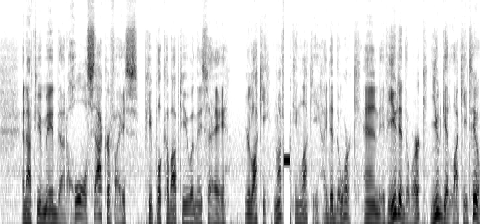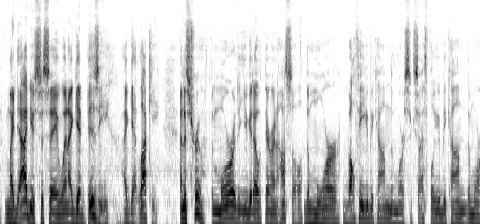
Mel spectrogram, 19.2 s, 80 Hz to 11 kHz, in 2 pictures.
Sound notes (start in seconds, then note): 5.6 beep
